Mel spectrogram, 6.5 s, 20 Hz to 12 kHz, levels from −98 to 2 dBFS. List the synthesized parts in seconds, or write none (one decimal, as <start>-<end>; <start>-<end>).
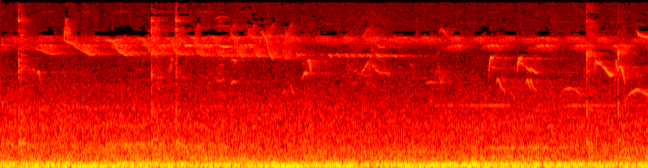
none

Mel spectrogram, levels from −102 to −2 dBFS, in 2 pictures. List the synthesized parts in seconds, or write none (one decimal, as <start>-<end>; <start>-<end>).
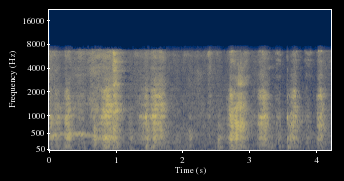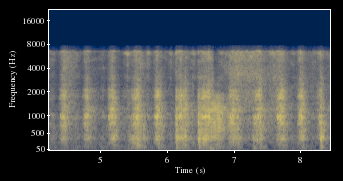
0.0-3.3; 4.1-8.5

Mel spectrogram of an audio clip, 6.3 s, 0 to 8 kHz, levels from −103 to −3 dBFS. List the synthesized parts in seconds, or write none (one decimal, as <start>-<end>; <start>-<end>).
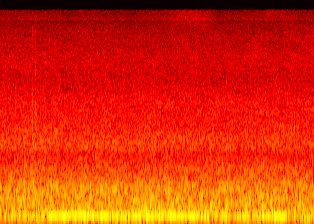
0.0-6.3

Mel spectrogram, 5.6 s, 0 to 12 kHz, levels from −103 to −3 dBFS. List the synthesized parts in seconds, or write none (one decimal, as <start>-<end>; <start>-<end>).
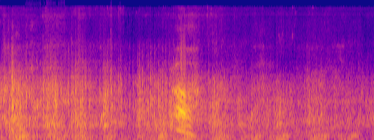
0.0-1.8; 3.3-3.8; 4.9-5.6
